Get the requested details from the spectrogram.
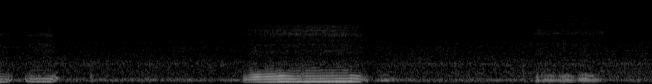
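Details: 16-week-old boxer puppy snoring and dreaming during an afternoon nap: three rhythmic tonal snores, one long and two short, over steady room hum; snoring.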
